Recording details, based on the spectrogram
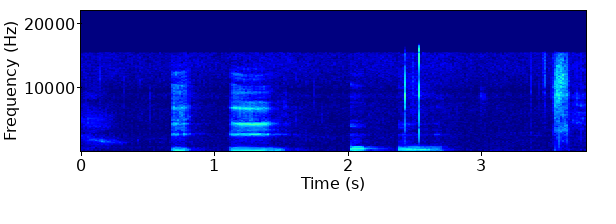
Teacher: जीभ तालू की ओर ऊपर उठ जाती है तथा मुख और जीभ के बीच दूरी बहुत कम रहती है, ऐसी स्थिति में जिन स्वरों का उच्चारण होता है उन्हें संवृत स्वर कहते हैं।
